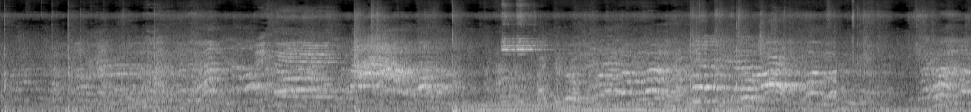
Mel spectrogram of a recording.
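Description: A crowd of children shouts and cheers excitedly nearby, outdoors.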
